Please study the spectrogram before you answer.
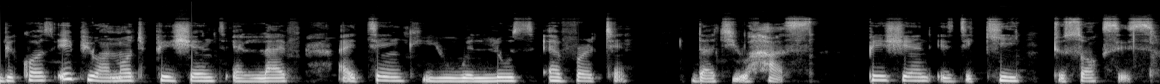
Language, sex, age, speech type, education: Hausa, female, 30-45, spontaneous, tertiary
